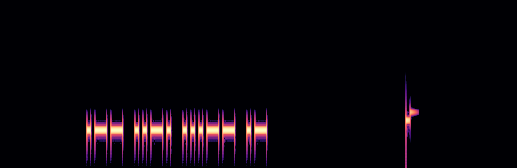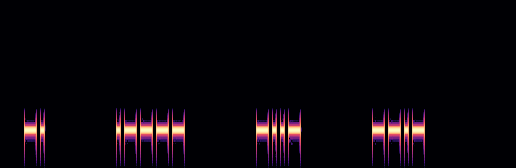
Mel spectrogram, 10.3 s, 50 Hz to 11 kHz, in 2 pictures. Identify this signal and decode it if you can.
Morse code, heard as a keyed tone, about 30 wpm, spaced as for 15 wpm, 700 Hz. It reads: WF3A N1XQ
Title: USA Call Signs - 4 Characters - 6x Character Spacing - 30wpm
